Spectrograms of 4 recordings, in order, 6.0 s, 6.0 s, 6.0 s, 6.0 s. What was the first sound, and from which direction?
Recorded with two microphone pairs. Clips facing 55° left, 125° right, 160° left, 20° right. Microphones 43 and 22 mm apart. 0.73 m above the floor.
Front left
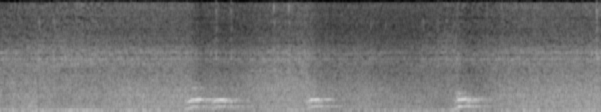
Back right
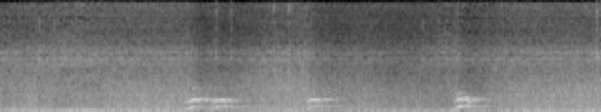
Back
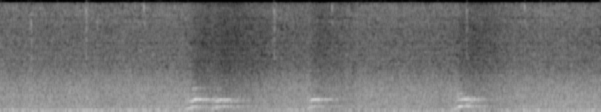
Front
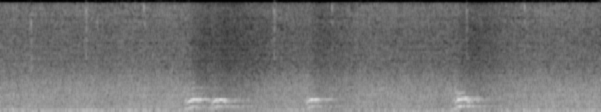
A dog barking, 40° right.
